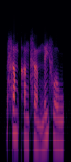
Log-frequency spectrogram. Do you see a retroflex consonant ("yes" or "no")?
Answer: no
